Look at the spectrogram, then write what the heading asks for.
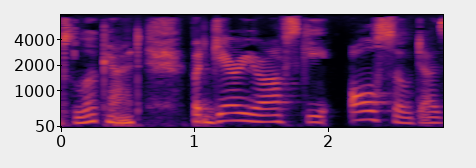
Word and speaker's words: Yourofsky: And you spell his last name Y-O-U-R, your, and then O-F of Sky, S-K-Y, Gary Yor of Sky, but it's pronounced Gary Yourofsky.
